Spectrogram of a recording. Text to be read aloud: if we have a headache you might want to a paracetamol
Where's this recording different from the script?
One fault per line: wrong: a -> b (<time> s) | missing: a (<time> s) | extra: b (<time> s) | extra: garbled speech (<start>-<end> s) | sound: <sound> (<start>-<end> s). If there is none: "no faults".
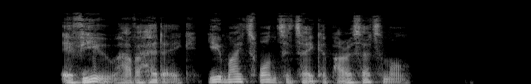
wrong: we -> you (0.8 s)
extra: take (2.9 s)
